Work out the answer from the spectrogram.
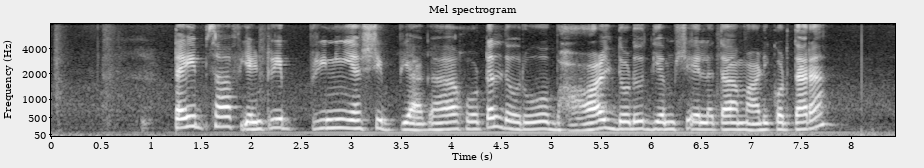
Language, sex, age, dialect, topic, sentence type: Kannada, female, 56-60, Dharwad Kannada, banking, statement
